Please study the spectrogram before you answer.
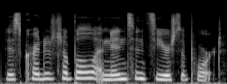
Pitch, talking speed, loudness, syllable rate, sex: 245 Hz, 105 wpm, -14 LUFS, 5.6 syllables/s, female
